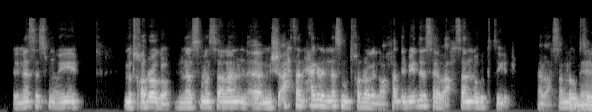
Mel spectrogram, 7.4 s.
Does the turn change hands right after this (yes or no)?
yes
